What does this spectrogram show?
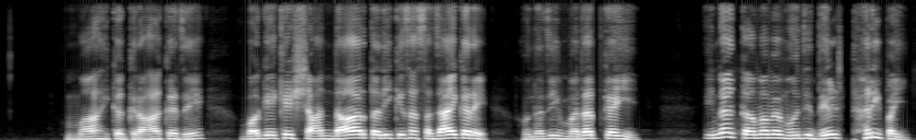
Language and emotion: Sindhi, happy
